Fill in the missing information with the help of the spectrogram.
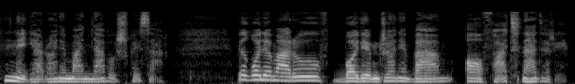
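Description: A worried, tender mother who coaxes her son and scolds gently when he shuts her out, as an audiobook reader puts her on. The voice is a little husky, raised somewhat in pitch, and sits in a dry, close room. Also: dry recording, close to an everyday voice. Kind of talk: audiobook character reading.

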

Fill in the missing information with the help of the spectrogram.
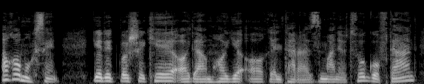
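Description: A man voicing a brave, witty young male fighter who jokes and speaks earnestly, with a husky voice. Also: medium pitch, expressive, no room sound. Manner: joking, earnest.

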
